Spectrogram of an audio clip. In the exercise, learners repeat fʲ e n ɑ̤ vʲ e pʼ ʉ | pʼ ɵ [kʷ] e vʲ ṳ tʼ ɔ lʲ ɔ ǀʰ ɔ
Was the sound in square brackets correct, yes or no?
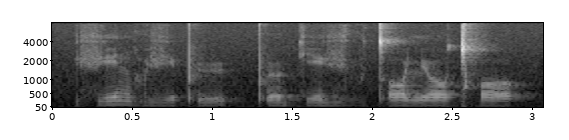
no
